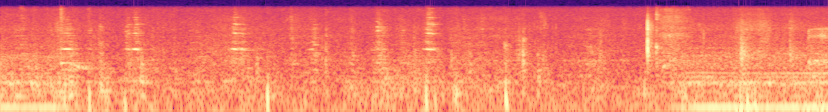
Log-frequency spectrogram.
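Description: Faint scattered clicks and light taps from the Ferroli gas boiler's control panel and casing being handled. About six and a half seconds in comes a sharper click, and after it a steady low electrical hum starts as the boiler powers up to run its self-test.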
